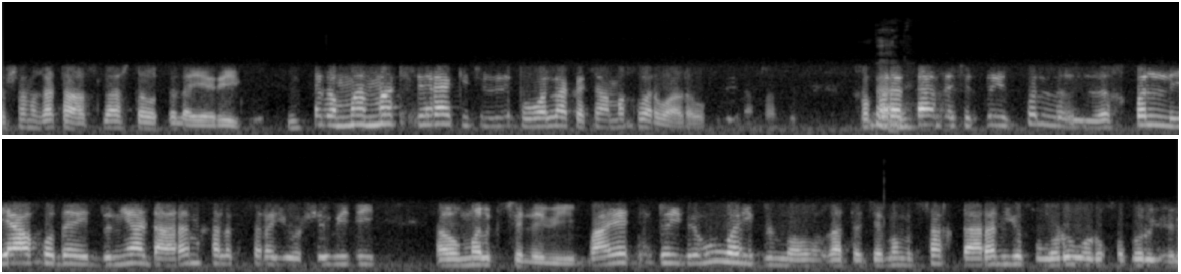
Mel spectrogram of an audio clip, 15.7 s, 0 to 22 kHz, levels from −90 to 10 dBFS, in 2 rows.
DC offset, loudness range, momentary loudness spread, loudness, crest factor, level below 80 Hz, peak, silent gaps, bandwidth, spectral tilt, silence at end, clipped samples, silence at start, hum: under 0.1%; 3 LU; 12 LU; -22 LUFS; 20 dB; -62 dBFS; -2 dBFS; none; 7 kHz; -7.5 dB/octave; 0 s; under 0.1%; 0.05 s; none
